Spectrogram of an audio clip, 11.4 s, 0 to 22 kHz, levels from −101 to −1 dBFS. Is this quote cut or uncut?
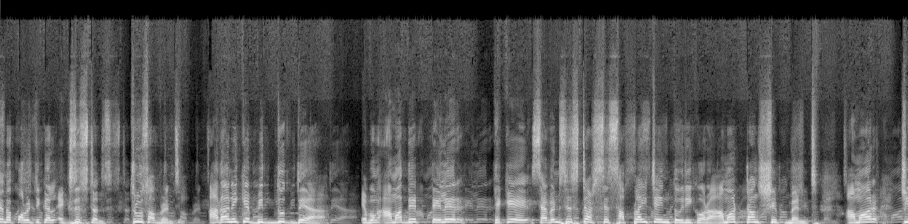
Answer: cut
